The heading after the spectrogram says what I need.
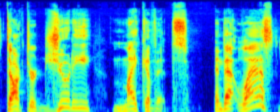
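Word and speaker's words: Mikovits: Judy Mike Ovitz and that last name is spelled mi ke Ovi T s now that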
